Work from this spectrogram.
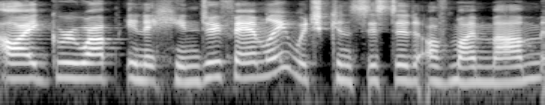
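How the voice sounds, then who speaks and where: With an Australian accent, a woman speaks at a medium pitch in a bright, sharp tone with fairly even intonation, on a very clean recording with a silent background. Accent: thick Australian. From Australia, Sydney. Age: 30s. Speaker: podcast host. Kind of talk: personal testimony podcast. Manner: casual, chatty.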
